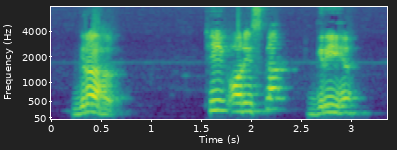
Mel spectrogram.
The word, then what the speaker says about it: गृह: और इसका गृह। इसका है ग्रह और इसका गृह।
